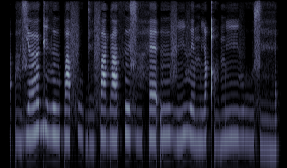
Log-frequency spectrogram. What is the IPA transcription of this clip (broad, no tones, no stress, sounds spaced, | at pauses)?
ʔ a̤ zʲ œː ɡ i ð ɨ b a f o̤ ɡ ɛ̤ f a ɡ a θ ɨ z a̤ h ɛ ʔ ɨː v i β e m i qʼ o̤ m iː β o̤ s ɛ̤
